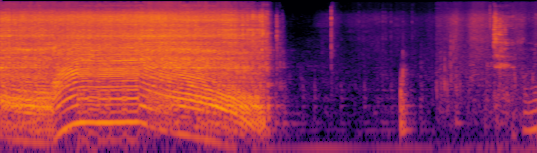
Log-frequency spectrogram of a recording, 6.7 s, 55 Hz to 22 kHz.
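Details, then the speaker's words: Chinese 45–52cc two-stroke chainsaw (4500/5200 class) after prior repair: revs sag, climb, sag and cut out after three seconds; carb adjustment doesn't help; lean bogging from air leak, faulty carburetor bottom gasket found. "заводиться робить робить робить робить нормально потом починає душиться на оборотах не хочеш крутиш карбюратора нічого не дає із травою вже вона не хоче робити"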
